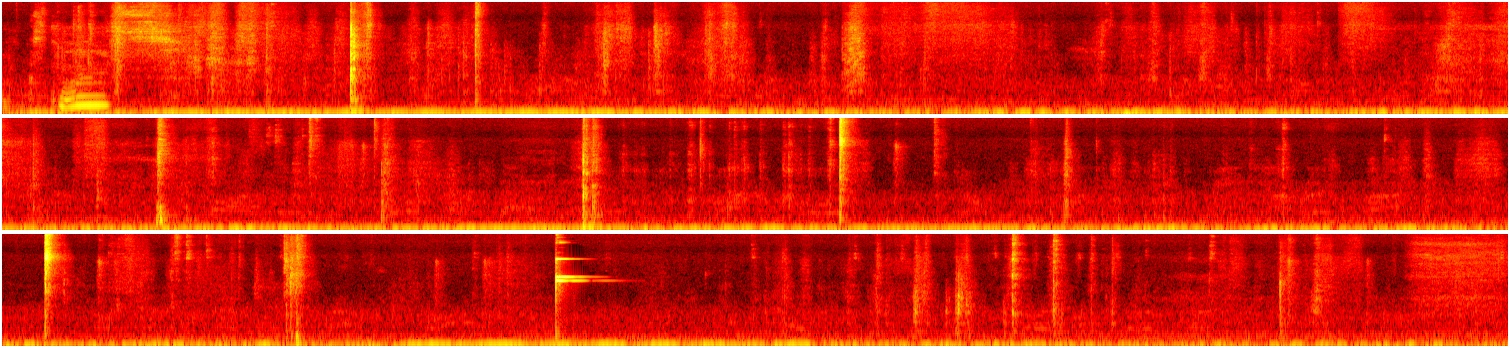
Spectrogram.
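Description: Paper and small craft tools being handled on a work table: scattered light taps and clicks as journal pages are turned and things are picked up and set down, with a small metallic clink near the end, over a steady low hum.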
